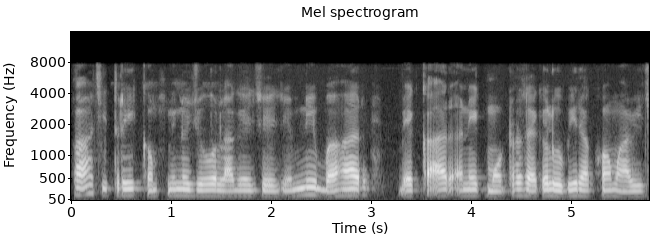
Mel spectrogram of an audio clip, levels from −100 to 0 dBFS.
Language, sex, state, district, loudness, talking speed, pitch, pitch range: Gujarati, male, Gujarat, Valsad, -19 LUFS, 195 wpm, 125 Hz, 120-135 Hz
